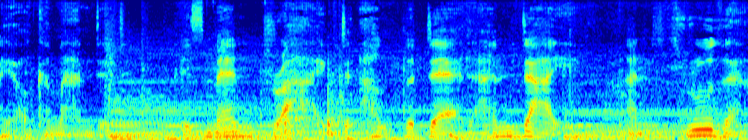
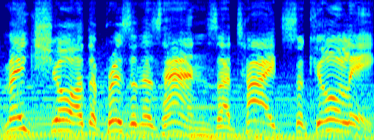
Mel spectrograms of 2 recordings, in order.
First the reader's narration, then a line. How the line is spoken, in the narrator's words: Ishmael shouted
